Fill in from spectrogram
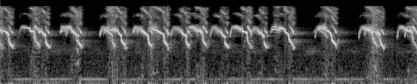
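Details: Chicken chicks peeping: loud, high descending cheeps repeated rapidly, about two or three a second, several birds overlapping, over a steady low hum.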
